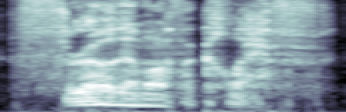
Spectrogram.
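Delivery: hushed, breathy fury at his enemies; David's angry plea. Retold or imitated. David begging God to punish his enemies, in a hushed furious whisper. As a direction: seethe it out under the breath. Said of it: "He's like".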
